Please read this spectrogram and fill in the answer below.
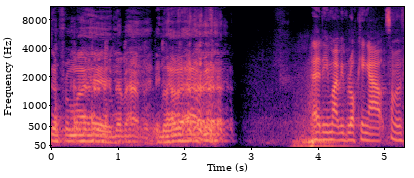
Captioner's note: laughter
